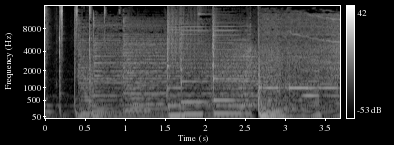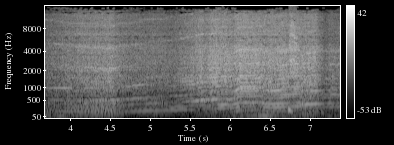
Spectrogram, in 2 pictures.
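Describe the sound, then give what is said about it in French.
A Formula 1 engine screams, its pitch dropping through quick downshifts into a chicane, then climbing again in a long, loud acceleration. No voices. “Bruit de moteur dans la chicane. On croyait la F1 démodée.”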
